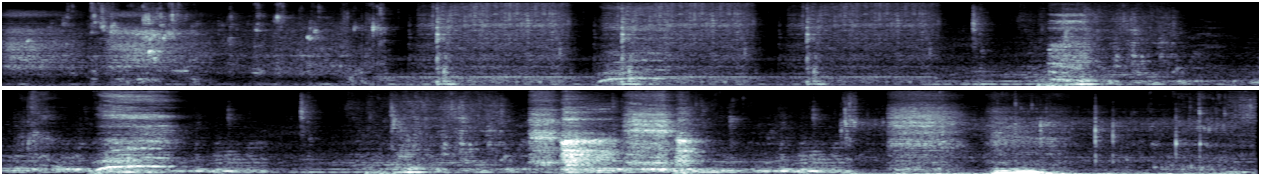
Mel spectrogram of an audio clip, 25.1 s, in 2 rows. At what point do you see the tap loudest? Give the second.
19 s.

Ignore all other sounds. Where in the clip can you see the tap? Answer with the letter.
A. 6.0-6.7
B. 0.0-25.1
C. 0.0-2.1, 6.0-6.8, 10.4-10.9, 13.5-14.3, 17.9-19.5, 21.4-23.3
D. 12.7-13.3
B.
